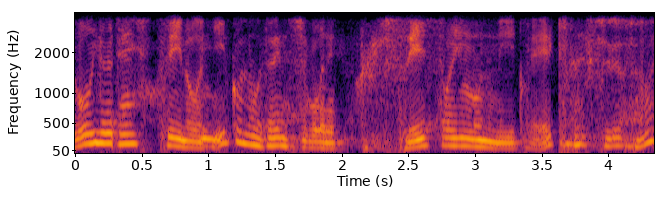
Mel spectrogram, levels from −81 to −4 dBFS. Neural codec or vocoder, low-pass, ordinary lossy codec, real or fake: codec, 16 kHz, 1 kbps, FunCodec, trained on LibriTTS, 50 frames a second; 3.6 kHz; Opus, 16 kbps; fake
